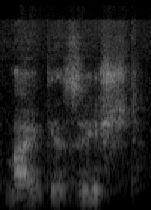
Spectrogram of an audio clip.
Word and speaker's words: Mein Gesicht: Mein Gesicht.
